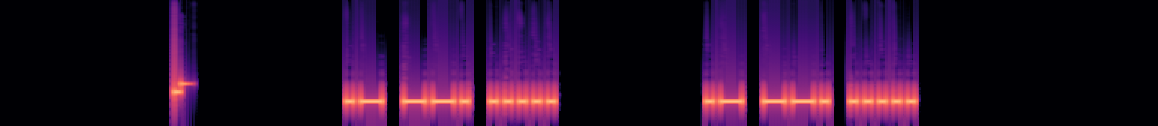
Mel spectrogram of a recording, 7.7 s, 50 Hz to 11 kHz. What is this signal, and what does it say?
Morse code, heard as a keyed tone, about 25 wpm, 700 Hz. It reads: AG5 AG5
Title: USA Call Sign Prefixes - Repeated 2x - 25wpm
